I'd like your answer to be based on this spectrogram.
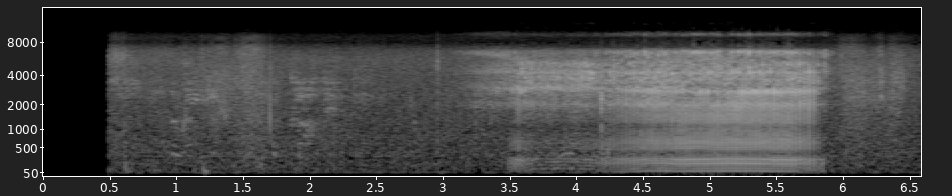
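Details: Quiet breathing building into one long, loud, rattling snore of about two seconds from a sleeping dog.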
